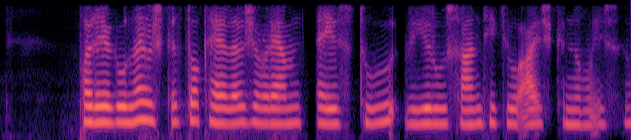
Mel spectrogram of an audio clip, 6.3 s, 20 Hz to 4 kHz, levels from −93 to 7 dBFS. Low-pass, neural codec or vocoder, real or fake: 3.6 kHz; codec, 16 kHz in and 24 kHz out, 0.6 kbps, FocalCodec, streaming, 4096 codes; fake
